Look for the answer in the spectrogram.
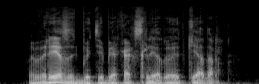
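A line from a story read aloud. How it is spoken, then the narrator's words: Menacing hiss. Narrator (Russian): зашипел на него туман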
